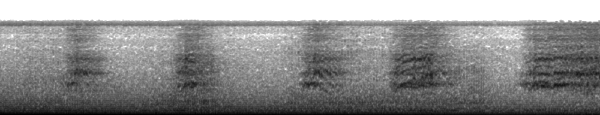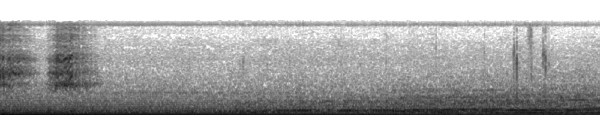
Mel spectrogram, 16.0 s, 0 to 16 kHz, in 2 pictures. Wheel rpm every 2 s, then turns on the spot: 0, 20, 10, 50, 60, 0, 0, 0.
none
